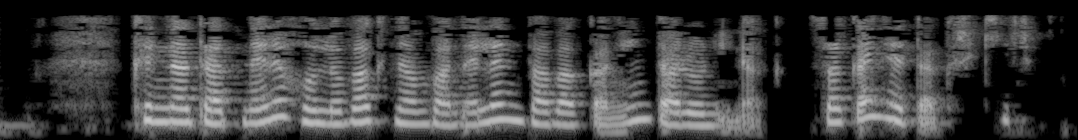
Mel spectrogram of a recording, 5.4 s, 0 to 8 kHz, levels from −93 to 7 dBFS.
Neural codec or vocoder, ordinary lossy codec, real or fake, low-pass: vocoder, 24 kHz, 100 mel bands, Vocos; MP3, 24 kbps; fake; 7.2 kHz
